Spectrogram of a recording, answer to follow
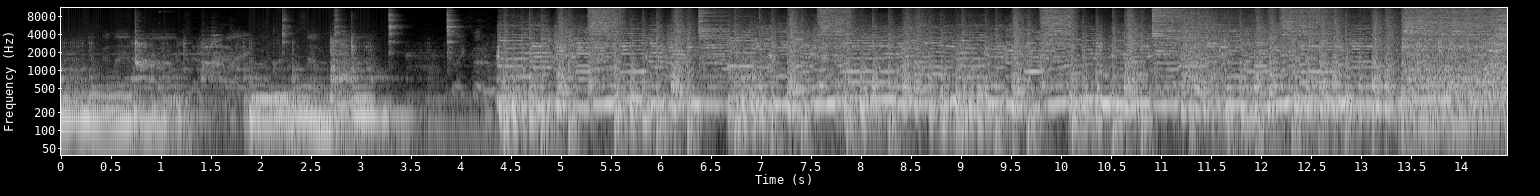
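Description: Live rock band: a low guitar riff plays alone with a few sharp taps, then about four seconds in the drum kit and electric guitars come in loud together and keep playing.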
